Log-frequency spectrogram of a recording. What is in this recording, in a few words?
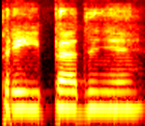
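"prípadne", Slovak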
